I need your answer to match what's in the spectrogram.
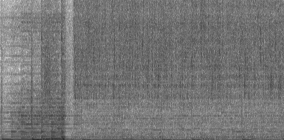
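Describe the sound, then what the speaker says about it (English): Tap water runs over catfish in a sink strainer, a steady close hiss and splash that changes character partway as the flow hits the fish, with no talking. "I'm going to rinse my catfish, means wash the catfish off like I'm doing here in the sink"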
